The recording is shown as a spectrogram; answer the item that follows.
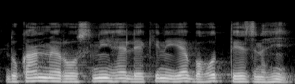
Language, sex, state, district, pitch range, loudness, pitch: Hindi, male, West Bengal, Alipurduar, 125-150 Hz, -16 LUFS, 135 Hz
